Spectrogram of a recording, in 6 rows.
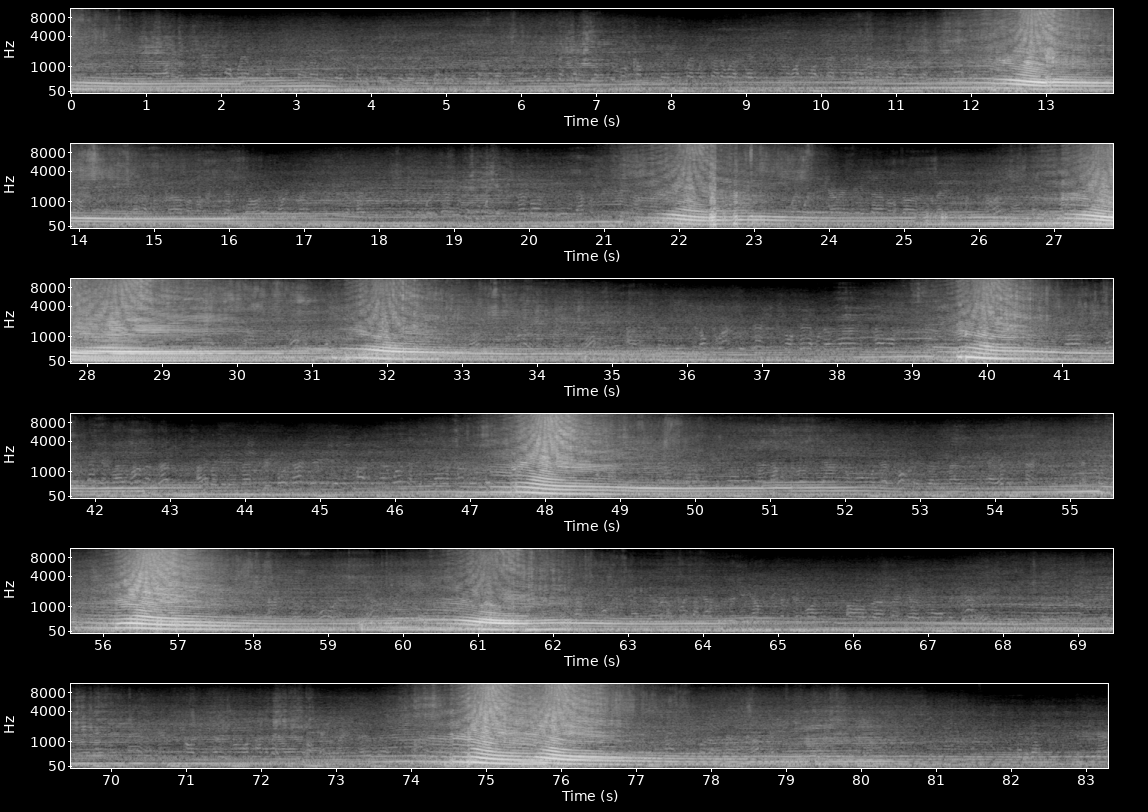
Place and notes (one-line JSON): {"title": "Silverstone Circuit, Towcester, UK - british motorcycle grand prix 2019 ... moto grand prix ... fp3 ...", "date": "2019-08-24 09:55:00", "description": "british motorcycle grand prix 2019 ... moto grand prix ... free practice three ... maggotts ... lavaliers clipped to bag ...", "latitude": "52.07", "longitude": "-1.01", "altitude": "156", "timezone": "Europe/London"}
